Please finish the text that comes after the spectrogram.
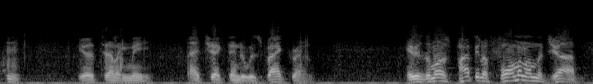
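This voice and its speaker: Blustery police inspector, vintage radio. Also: male voice, fairly low pitch, animated, fairly quick, slightly rough. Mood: pressing. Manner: blustery, sarcastic, insistent. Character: brash, needling male police inspector. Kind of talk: 1940s radio acting. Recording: dull, hissy old radio recording.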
